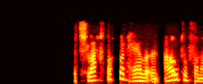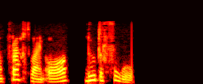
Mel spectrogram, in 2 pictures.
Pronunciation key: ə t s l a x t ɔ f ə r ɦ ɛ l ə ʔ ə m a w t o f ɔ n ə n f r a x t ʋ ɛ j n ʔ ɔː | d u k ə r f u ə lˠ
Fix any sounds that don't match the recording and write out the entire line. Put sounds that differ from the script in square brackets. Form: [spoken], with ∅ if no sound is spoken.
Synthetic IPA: ə t s l a x t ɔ f ə r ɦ ɛ l ə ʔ ə [n] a w t o f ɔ n ə n f r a x t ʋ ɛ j n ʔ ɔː | d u [t] ə r f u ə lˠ

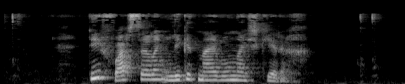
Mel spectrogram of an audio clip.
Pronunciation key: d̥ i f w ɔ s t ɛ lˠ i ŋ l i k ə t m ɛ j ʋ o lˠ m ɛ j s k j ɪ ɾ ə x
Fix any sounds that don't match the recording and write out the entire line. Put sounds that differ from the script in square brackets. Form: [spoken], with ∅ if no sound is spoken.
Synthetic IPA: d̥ i f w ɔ s t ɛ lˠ [ɪ] ŋ l i k ə t m ɛ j ʋ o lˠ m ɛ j s k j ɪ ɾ ə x

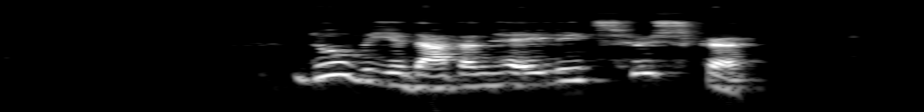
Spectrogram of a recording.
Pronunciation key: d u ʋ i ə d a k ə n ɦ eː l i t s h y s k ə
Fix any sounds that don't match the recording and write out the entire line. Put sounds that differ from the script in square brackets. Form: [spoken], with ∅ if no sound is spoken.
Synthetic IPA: d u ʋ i ə d a [t] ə n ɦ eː l i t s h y s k ə

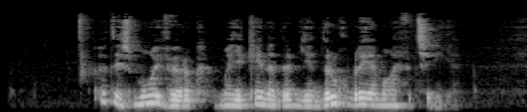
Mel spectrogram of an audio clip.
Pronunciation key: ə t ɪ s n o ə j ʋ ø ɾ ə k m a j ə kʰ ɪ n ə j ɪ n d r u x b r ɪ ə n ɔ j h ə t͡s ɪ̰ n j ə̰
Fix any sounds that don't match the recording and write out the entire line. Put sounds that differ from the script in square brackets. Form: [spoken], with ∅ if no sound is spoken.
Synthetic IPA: ə t ɪ s [m] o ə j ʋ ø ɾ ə k m a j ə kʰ ɪ n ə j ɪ n d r u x b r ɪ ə [m] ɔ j [f] ə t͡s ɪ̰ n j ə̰

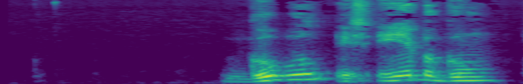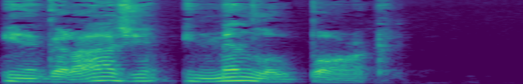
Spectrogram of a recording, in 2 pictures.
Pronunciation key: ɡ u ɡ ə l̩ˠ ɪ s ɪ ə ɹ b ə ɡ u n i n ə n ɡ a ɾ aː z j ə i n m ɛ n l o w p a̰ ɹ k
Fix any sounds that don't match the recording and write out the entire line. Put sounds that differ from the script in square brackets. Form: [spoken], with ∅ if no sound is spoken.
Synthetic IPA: ɡ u ɡ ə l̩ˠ ɪ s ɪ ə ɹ b ə ɡ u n i n ə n ɡ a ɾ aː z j ə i n m ɛ n l o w p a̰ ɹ k

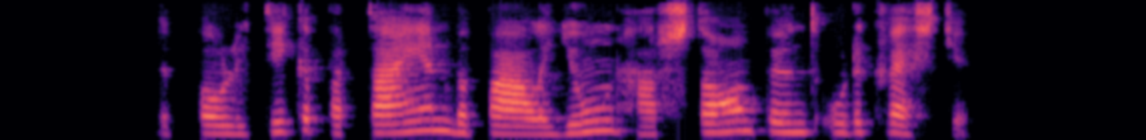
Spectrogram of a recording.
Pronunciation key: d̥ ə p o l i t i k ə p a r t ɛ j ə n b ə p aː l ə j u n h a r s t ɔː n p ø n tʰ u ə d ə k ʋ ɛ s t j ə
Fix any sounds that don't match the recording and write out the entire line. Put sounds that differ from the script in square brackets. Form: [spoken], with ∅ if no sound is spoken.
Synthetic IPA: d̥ ə p o l i t i k ə p a r t ɛ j ə n b ə p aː l ə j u n h a r s t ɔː n p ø n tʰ u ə d ə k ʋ ɛ s t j ə

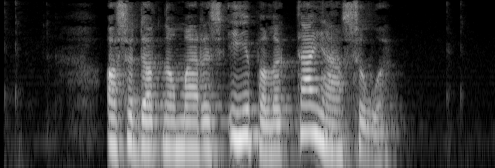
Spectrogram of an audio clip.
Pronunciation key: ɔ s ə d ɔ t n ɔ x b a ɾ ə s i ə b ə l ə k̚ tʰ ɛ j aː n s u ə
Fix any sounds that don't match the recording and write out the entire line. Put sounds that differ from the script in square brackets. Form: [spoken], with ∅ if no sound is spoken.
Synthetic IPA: ɔ s ə d ɔ t n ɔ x [m] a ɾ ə s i ə [p] ə l ə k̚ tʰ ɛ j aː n s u ə

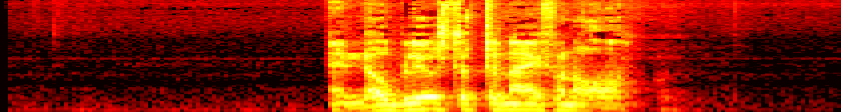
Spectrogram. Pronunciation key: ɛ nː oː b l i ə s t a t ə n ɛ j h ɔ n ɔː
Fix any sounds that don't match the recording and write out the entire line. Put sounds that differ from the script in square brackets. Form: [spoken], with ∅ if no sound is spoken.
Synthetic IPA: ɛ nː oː b l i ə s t [ə] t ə n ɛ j [f] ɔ n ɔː

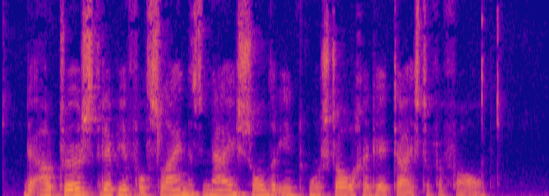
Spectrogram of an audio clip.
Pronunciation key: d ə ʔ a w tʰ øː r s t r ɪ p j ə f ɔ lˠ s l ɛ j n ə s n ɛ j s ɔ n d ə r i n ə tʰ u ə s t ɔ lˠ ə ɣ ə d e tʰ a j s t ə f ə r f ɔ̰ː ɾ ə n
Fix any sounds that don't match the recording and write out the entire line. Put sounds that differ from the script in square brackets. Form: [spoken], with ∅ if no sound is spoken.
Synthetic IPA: d ə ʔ a w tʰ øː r s t r ɪ p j ə f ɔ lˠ s l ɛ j n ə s n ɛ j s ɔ n d ə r i n ə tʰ u ə s t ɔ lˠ ə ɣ ə d e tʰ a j s t ə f ə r f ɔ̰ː [l] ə n

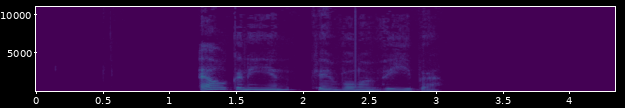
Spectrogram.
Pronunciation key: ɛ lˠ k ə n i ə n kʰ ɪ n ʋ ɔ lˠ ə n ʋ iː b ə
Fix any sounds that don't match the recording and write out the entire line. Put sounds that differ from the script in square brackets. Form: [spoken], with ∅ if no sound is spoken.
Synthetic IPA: ɛ lˠ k ə n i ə n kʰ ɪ n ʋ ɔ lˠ ə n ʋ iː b ə

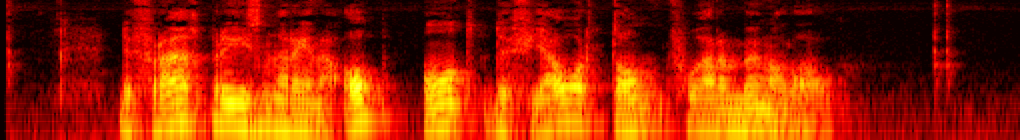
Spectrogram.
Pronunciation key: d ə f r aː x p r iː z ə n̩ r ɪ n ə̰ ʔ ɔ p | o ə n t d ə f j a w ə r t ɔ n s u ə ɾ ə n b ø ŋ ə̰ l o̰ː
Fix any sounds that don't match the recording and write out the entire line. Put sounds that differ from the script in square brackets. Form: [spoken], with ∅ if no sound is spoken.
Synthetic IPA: d ə f r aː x p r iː z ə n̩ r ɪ n ə̰ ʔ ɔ p | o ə n t d ə f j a w ə r t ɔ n [f] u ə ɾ ə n b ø ŋ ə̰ l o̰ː

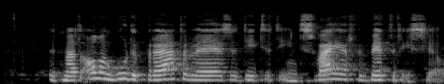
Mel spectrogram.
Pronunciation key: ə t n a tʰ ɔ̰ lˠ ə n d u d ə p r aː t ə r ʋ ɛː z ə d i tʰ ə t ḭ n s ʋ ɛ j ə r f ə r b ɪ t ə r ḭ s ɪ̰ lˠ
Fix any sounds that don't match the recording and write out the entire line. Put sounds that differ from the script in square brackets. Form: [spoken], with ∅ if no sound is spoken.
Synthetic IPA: ə t [m] a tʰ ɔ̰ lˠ ə n [ɡ] u d ə p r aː t ə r ʋ ɛː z ə d i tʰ ə t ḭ n s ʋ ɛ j ə r f ə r b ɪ t ə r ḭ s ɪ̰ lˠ

